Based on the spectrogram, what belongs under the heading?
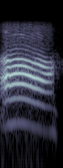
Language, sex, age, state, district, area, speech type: Assamese, female, 60+, Assam, Morigaon, rural, conversation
